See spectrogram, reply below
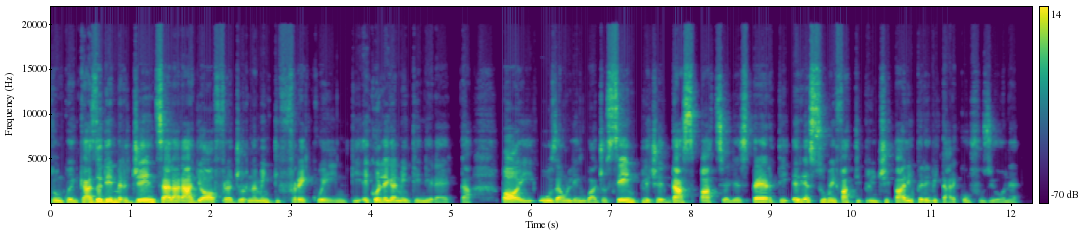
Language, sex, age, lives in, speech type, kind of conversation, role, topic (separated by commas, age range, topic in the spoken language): Italian, female, 55-59, Italy, read, expert-assistant, expert, Se la TV sparisse domani, come pensi che le trasmissioni radio cambierebbero il modo in cui ci informiamo?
